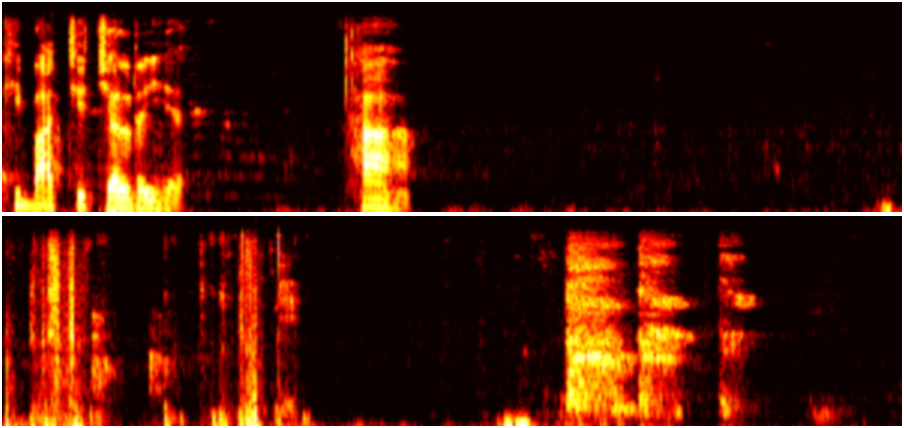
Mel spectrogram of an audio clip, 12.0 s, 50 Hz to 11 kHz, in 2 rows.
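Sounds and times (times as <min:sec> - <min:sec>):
person coughing: 0:09.7 - 0:11.6.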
